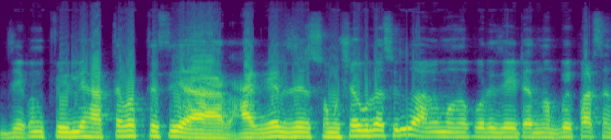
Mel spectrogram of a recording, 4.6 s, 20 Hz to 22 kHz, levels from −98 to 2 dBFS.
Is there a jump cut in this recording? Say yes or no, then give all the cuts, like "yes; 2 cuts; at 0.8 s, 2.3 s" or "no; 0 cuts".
no; 0 cuts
